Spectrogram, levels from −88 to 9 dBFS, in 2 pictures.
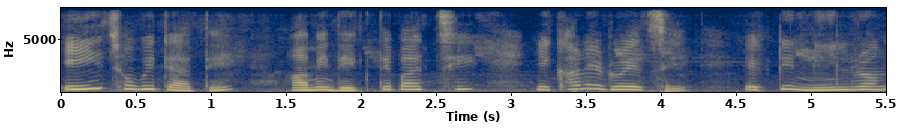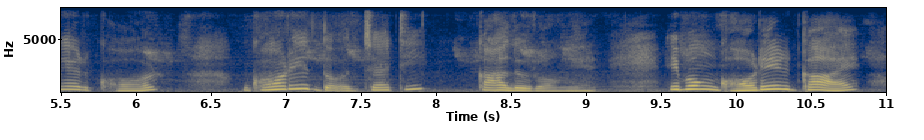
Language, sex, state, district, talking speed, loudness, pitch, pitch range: Bengali, female, West Bengal, Jalpaiguri, 80 wpm, -16 LUFS, 265 Hz, 225-305 Hz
